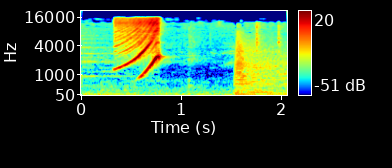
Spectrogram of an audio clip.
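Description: A comic slide-whistle sound effect: two quick rising whistles, overlapping, about half a second in. Background music starts about a second and a half in.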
